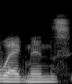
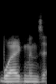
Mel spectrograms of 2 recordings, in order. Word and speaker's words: Wegmans: Does it rhyme with Hegmans? Indeed it does. We went to the Brooklyn Navy Yard Wegmans.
